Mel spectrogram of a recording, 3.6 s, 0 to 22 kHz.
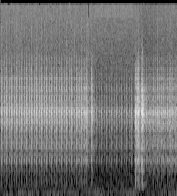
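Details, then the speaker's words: Emerson 34C tombstone tube radio (c.1935) on first power-up, probably shortwave band: harsh buzzing crackle pulsing about three times a second with static bursts; interference, source unknown, while trying to ground the antenna to the chassis. "I'm going to try grounding the antenna onto the chassis of the radi here see if that doesn't settle down the noise"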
